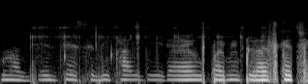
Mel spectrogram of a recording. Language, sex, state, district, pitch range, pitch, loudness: Hindi, female, Bihar, Sitamarhi, 205-215 Hz, 210 Hz, -22 LUFS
